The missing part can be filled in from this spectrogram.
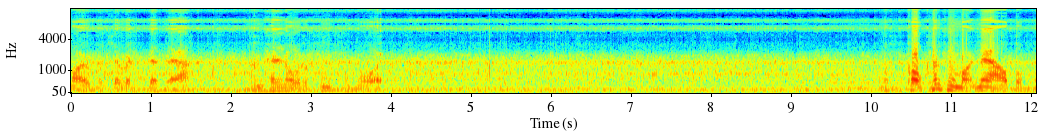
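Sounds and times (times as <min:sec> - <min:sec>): car engine drone: 0:00.0 - 0:12.0
road noise inside car: 0:00.0 - 0:12.0.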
